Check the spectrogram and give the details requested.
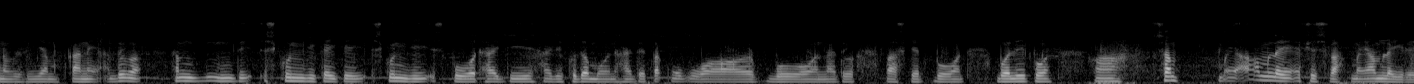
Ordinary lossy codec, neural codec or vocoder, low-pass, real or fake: none; none; 7.2 kHz; real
